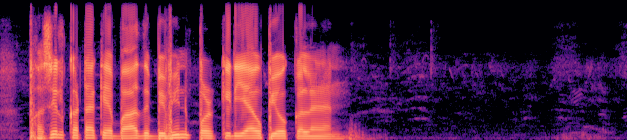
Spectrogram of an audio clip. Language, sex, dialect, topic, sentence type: Maithili, male, Southern/Standard, agriculture, statement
